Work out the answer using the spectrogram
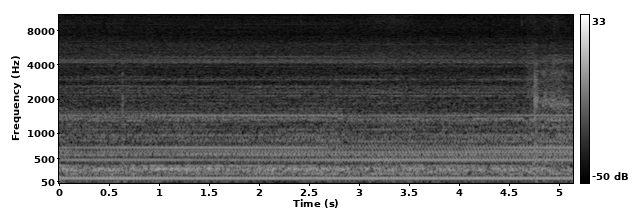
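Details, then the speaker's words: Clausing 5913 lathe variable speed drive, new belts, hydraulics bled, lathe not bolted down: steady low hum with fine constant vibration felt in floor; owner suspects upper belt when clutch engaged. "you know there's a hum it's a real fine vibration you can actually feel it in the floor just a little bit because we're not bolted down"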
